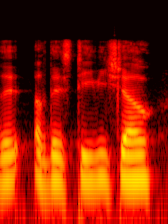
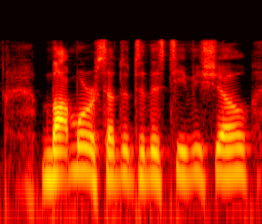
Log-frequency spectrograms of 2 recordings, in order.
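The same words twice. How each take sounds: First: Misspoken "of this T V show", said offhand; slip of the tongue. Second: "lot" leaned on in the corrected phrase; careful correction. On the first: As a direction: trip over the word "of" before catching it. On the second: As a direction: restate it deliberately, pressing "lot". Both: Real, not acted. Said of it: "Ooh, I'm sorry".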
